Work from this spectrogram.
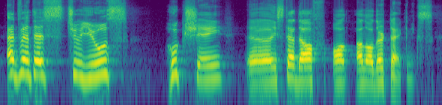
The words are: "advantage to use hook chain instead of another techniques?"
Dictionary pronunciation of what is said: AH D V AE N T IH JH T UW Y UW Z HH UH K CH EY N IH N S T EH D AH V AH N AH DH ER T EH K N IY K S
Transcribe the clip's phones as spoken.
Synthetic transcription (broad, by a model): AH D V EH N T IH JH T UW Y UW Z HH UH K SH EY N IH N S T EH D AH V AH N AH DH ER T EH K N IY K S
